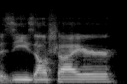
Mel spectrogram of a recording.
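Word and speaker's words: Azeez Al-Shaair: after that we got aziz al shire al i believe is the way you pronounce it marcel harris who's converted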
